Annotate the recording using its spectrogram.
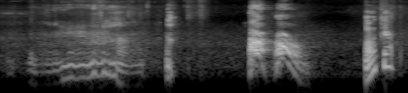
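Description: Finnish Spitz barking: a few sharp, high barks that fall in pitch, in the second half, the last one short, near the end.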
